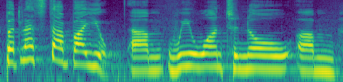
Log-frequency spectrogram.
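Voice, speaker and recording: A man hosting a local cable talk show, speaking haltingly with many fillers and restarts. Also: high voice, expressive. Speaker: host.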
